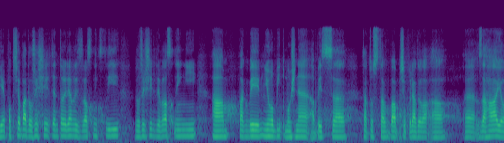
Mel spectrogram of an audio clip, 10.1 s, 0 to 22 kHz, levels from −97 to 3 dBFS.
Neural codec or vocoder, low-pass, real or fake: codec, 16 kHz in and 24 kHz out, 0.9 kbps, LongCat-Audio-Codec, four codebook decoder; 10.8 kHz; fake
